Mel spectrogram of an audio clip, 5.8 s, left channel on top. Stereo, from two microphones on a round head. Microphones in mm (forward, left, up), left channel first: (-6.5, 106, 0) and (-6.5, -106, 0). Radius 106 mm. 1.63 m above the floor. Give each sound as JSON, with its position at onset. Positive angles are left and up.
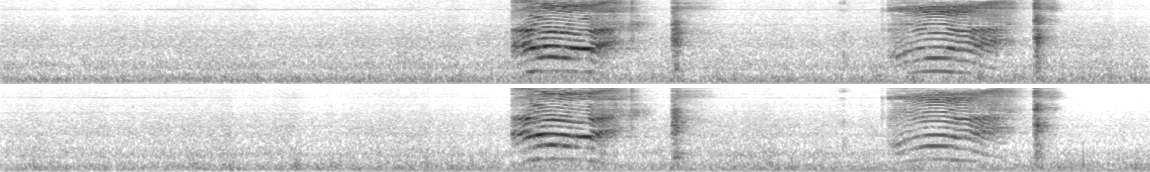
{"t": 2.5, "sound": "a baby crying", "side_deg": 0, "distance_m": 1.4}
